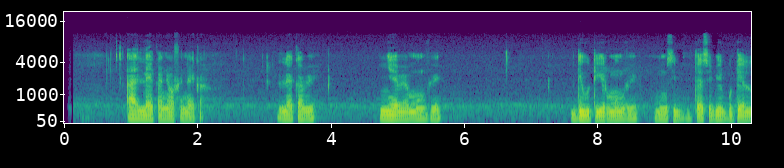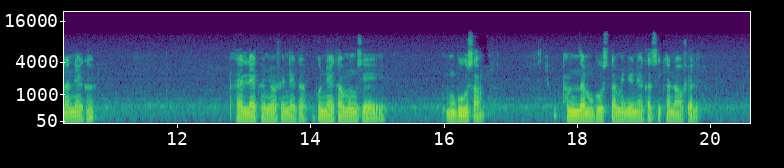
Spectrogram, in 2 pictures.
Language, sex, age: Wolof, male, 18-24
